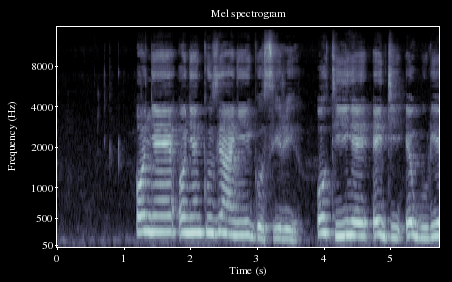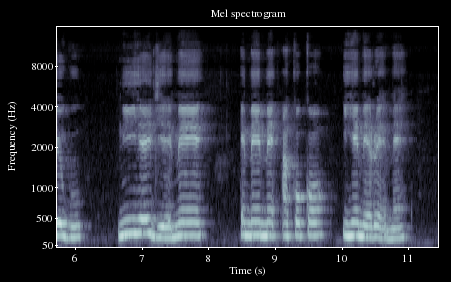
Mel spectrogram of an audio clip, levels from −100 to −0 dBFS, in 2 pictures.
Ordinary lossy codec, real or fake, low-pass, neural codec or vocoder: AAC, 64 kbps; real; 14.4 kHz; none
